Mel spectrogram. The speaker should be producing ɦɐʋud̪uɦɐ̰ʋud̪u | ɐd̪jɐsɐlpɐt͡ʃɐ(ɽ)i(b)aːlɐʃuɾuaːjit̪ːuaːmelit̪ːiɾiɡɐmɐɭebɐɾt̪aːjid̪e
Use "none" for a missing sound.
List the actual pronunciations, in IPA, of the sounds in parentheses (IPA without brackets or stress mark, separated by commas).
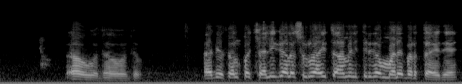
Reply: l, ɡ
